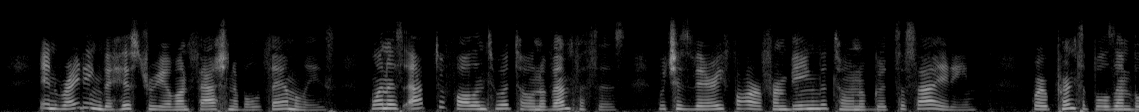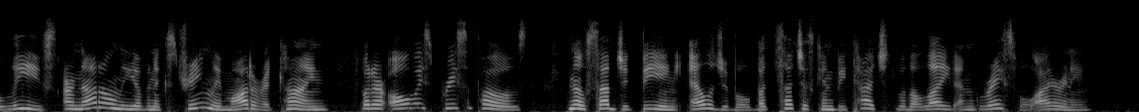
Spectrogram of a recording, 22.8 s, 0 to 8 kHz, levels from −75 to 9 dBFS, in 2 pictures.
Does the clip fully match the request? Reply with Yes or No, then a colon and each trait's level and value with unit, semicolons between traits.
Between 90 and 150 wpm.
No: average, 160 wpm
